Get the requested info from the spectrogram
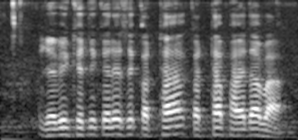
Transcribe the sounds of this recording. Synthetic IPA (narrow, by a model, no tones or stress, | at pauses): ɾɐʋikʰjet̪ikɐɾesekɐʈʰːakɐʈʰːapʰaːjd̪aba̰ː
